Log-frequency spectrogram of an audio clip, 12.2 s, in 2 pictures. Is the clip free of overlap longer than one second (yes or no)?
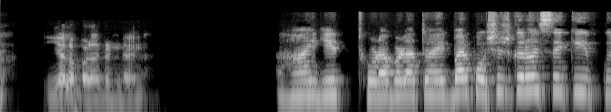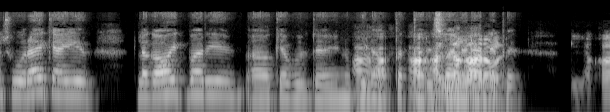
no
